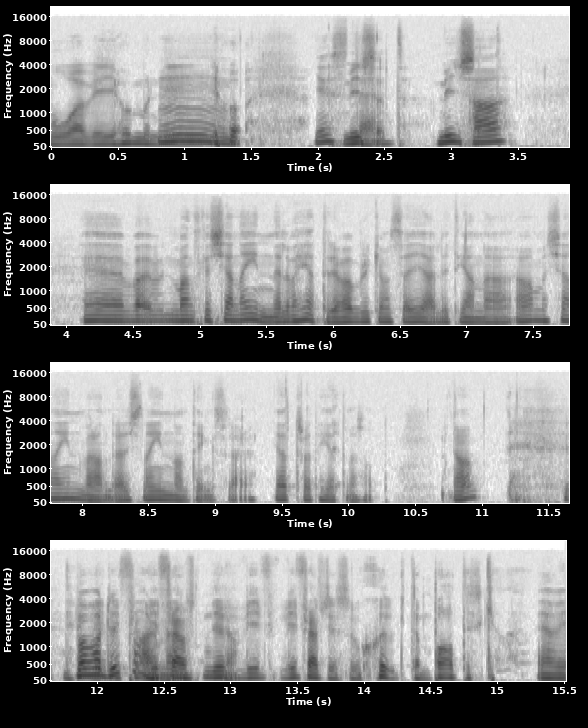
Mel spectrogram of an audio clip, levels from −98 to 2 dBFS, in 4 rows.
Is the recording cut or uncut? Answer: uncut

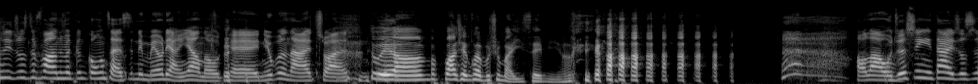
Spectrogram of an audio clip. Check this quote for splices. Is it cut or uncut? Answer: uncut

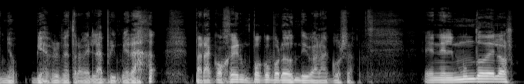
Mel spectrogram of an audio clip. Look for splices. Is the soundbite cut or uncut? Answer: cut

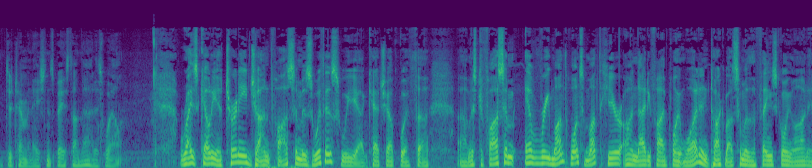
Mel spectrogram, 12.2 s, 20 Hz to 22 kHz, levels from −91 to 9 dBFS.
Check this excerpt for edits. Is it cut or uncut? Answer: uncut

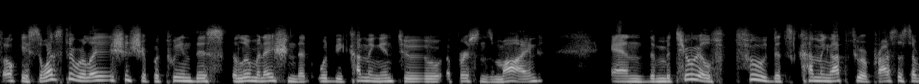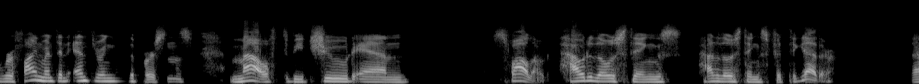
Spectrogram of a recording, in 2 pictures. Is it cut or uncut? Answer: cut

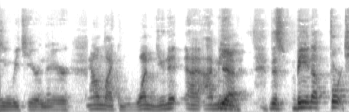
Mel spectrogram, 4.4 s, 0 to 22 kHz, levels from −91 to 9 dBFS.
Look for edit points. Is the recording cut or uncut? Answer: cut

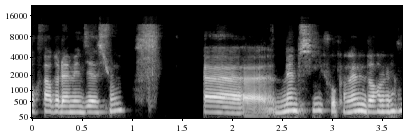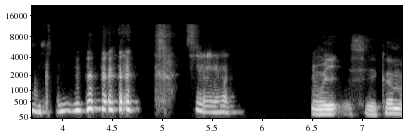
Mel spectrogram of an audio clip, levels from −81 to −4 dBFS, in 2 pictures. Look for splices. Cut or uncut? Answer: uncut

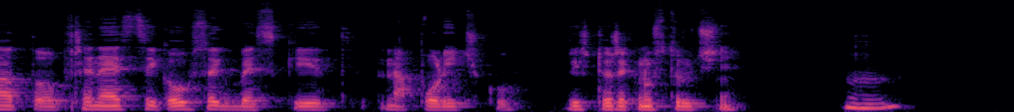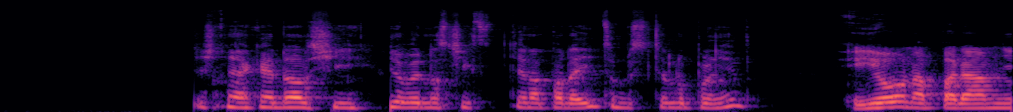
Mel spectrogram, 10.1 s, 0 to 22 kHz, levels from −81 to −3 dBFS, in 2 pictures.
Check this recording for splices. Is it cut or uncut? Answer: uncut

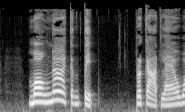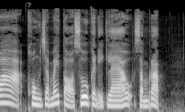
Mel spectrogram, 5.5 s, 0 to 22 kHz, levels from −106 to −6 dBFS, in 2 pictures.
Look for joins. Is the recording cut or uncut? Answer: uncut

